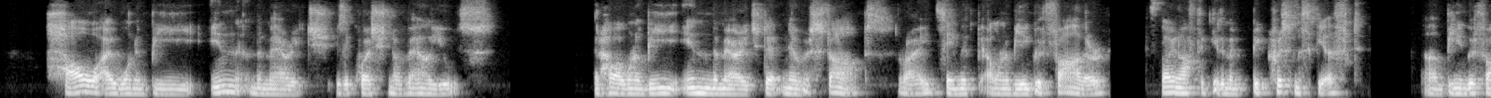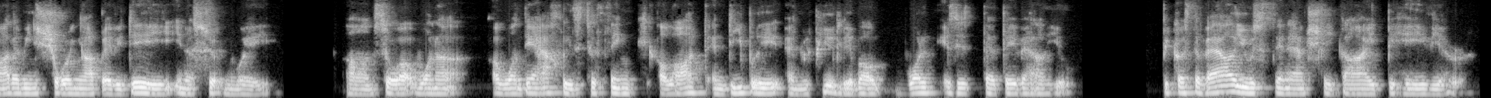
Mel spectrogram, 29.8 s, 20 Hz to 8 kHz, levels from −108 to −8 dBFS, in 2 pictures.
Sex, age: male, 50-69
